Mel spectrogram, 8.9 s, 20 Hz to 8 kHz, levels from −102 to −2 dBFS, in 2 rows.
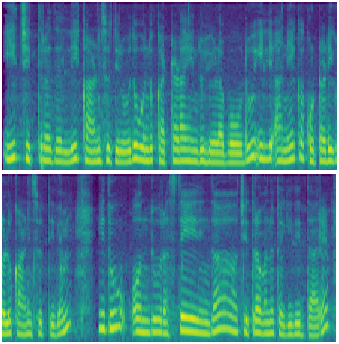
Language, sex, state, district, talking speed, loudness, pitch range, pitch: Kannada, female, Karnataka, Raichur, 115 wpm, -16 LUFS, 185-230 Hz, 200 Hz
